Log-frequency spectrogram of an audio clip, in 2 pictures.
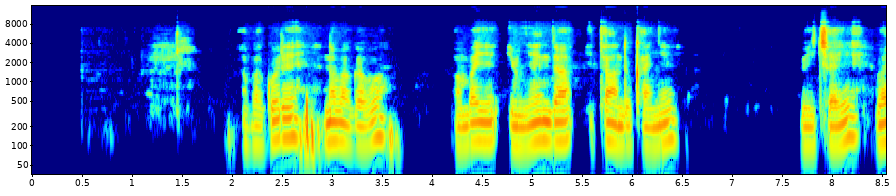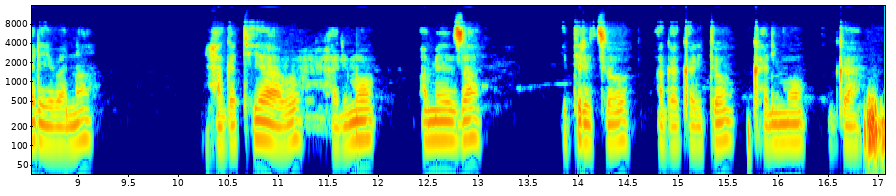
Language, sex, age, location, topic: Kinyarwanda, male, 25-35, Kigali, health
